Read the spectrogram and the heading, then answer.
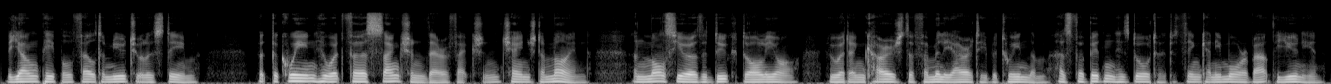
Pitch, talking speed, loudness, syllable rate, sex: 115 Hz, 190 wpm, -18 LUFS, 5.6 syllables/s, male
